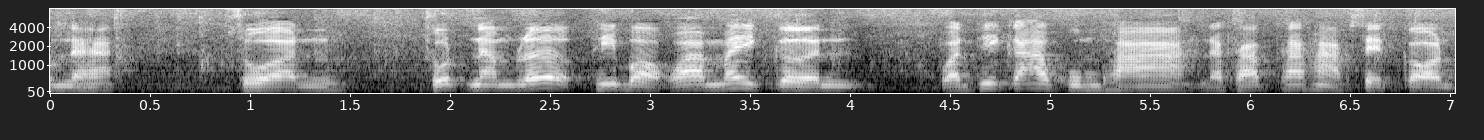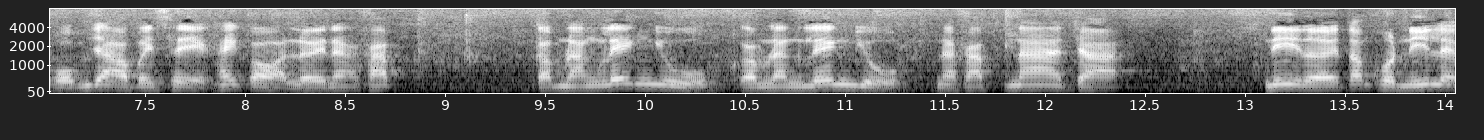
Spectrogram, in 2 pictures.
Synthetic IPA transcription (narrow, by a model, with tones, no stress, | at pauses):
nːa˦˥ɦa˦˥ʔ | su˨˩ən | t͡ɕʰu˦˥t̪̚na˧mlɤː˥˩k̚t̪ʰiː˥˩bɔː˨˩k̚waː˥˩ma˥˩jkɤː˧n | wa˧nt̪ʰiː˥˩kaː˥˩wkʰu˧mpʰaː˧na˦˥kʰa˦˥p̚t̪ʰaː˧˩ɦaː˨˩k̚se˨˩t̪̚kɔː˨˩npʰo˩˦mt͡ɕa˨˩ʔa˧wpa˧jseː˨˩k̚ha˥˩jkɔː˨˩nlɤː˧jna˦˥kʰa˦˥p̚ | ka˧mla˧ŋle˥˩ŋjuː˨˩ka˧mla˧ŋle˥˩ŋjuː˨˩na˦˥kʰa˦˥p̚naː˥˩t͡ɕa˨˩ʔ | niː˥˩lɤː˧jt̪ɔ˥˩ŋkʰo˧nːiː˦˥le˧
